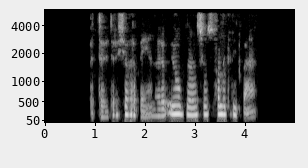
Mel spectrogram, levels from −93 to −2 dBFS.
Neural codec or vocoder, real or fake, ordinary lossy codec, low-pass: none; real; MP3, 48 kbps; 5.4 kHz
